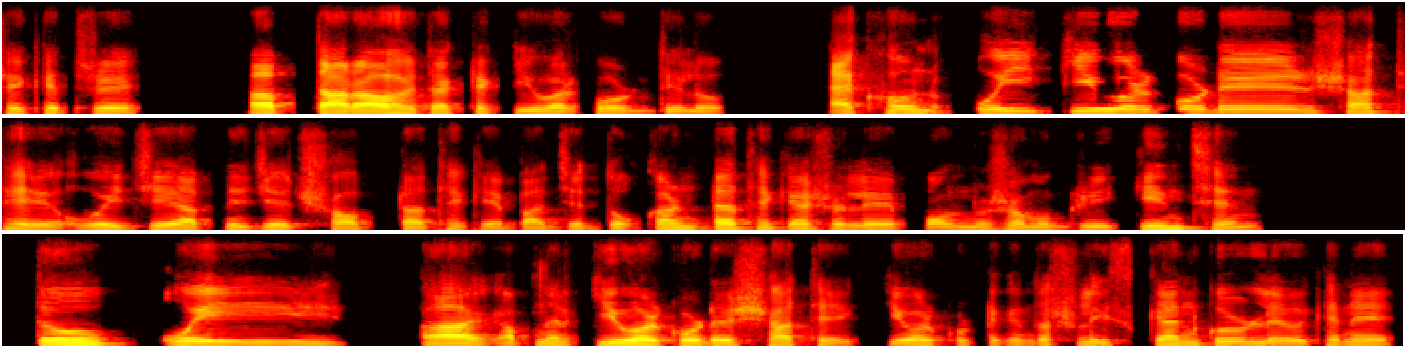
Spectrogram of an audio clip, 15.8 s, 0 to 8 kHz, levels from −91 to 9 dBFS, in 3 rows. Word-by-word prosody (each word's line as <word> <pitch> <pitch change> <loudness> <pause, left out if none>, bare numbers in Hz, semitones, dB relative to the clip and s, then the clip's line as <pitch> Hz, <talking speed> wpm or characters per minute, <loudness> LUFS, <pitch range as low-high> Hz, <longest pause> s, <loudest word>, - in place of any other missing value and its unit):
সেক্ষেত্রে 165 +1 -3 0.6
আপ 160 - +7
তারা 150 -1 +9
হয়তো 145 +1 0
একটা 155 - -4
QR 130 0 0
Code 135 -2 -2
দিলো। 120 -2 -3 0.5
এখন 190 +4 -1 0.3
ওই 205 +2 +2 0.2
QR 210 -2 +2
Code 195 0 -1
এর 195 -1 +1 0.2
সাথে 180 -2 -2 0.3
ওই 160 - +1
যে 165 - -2
আপনি 160 - -8
যে 155 - +2 0.2
শপটা 110 +3 -3
থেকে 130 -2 -8
বা - - -2
যে 120 - -4
দোকানটা 175 +9 0
থেকে 180 -1 -5
আসলে 165 0 -4 0.2
পণ্য 125 0 -3
সামগ্রী 130 -1 -4
কিনছেন, 180 -8 -1 0.7
তো - - +6 0.5
ওই 195 +1 +7 0.8
আ - - +9 0.3
আপনার 150 -1 -3
QR 165 0 +7
Code 160 -1 +3
এর 155 - -3
সাথে 145 0 0 0.2
QR 165 +1 0
Code 170 -1 -10
টা 165 - -7
কিন্তু 170 0 -5
আসলে 175 -2 -4
স্ক্যান 175 0 0
করলে 185 -4 0
ঐখানে 170 +3 -4
165 Hz, 165 wpm, -23 LUFS, 145-180 Hz, 0.8 s, তারা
